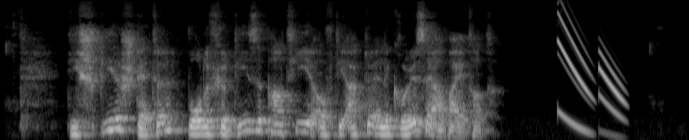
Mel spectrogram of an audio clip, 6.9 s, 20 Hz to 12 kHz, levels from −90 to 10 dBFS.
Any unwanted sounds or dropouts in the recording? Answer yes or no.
yes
